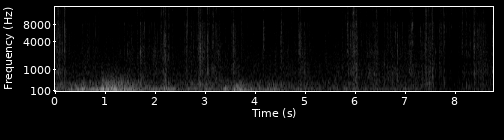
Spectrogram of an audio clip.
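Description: Fingers crumple and rub a thin, transparent, empty plastic bag held up close. Dense crinkling and crackling runs throughout, with a low rustling rumble that swells and fades and bright, sharp crackles scattered over it.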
